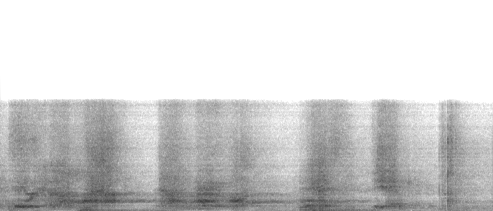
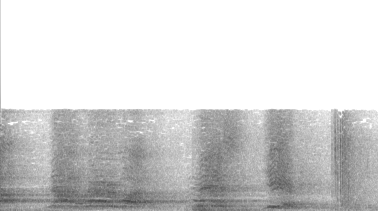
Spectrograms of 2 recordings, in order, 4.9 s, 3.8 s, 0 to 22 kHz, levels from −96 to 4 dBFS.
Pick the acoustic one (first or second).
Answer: second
